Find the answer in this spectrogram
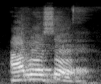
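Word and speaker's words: حَرَسَ: Yang ketiga bacanya harasa, bukan hara. Haroso.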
